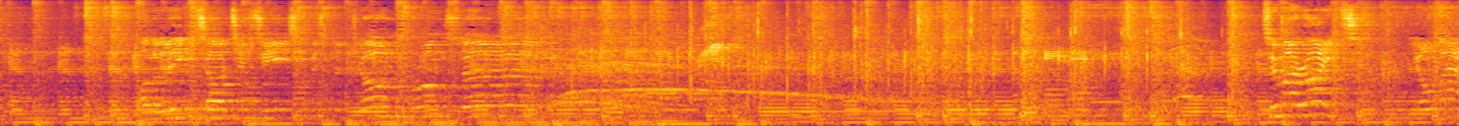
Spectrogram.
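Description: Live rock band playing on electric guitars, bass guitar and drums, loud and continuous with a steady beat.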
